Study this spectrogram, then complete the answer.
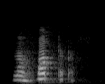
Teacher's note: Hay personas que acostumbran aspirar el sonido de la S y eso hace que suene como J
